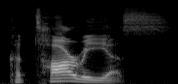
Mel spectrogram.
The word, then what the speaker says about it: Katorius: Katorius. Katorius? In the beginning, they said it as if it was a female name, or, yeah, a girl name.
